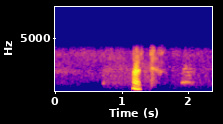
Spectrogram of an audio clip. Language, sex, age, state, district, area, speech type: Santali, female, 18-30, West Bengal, Bankura, rural, conversation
